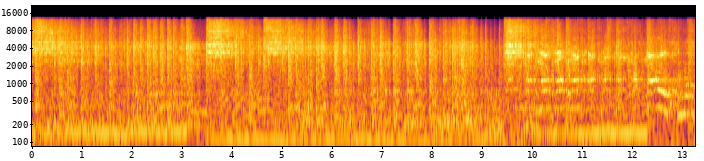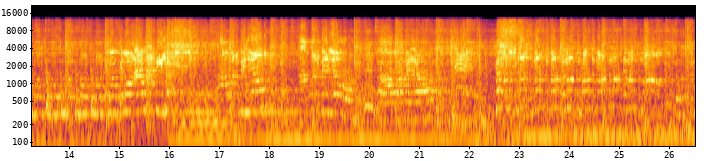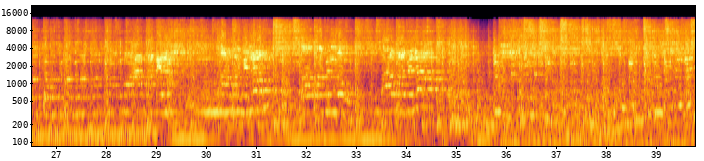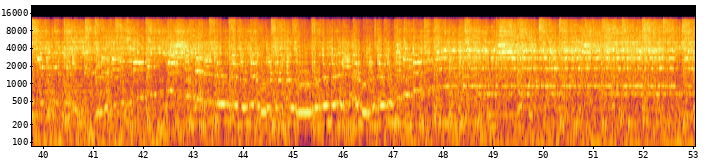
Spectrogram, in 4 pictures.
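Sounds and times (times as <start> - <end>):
bass guitar long notes: 0.0 - 53.0
drum kit: 0.0 - 53.0
electric guitar: 0.0 - 53.0
person singing: 9.5 - 35.0, 38.2 - 53.0.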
